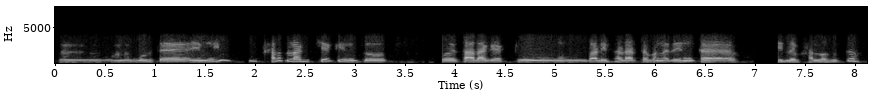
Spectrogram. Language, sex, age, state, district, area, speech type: Bengali, female, 60+, West Bengal, Purulia, rural, conversation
